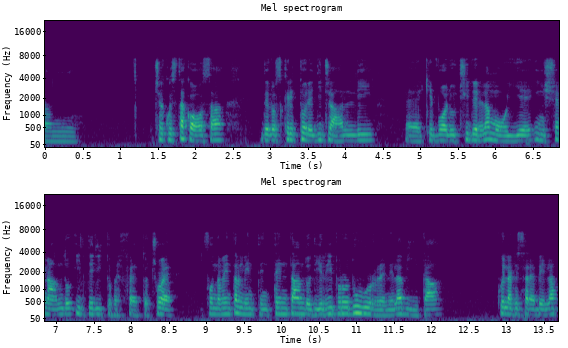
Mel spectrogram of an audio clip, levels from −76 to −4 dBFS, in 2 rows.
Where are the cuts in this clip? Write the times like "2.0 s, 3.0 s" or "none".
none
